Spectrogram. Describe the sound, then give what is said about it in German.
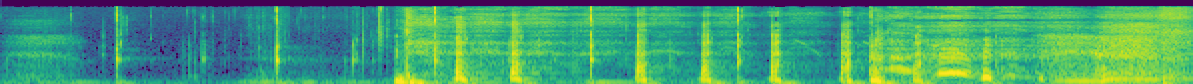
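Wet tongue smacking and sucking clicks, a quick irregular series of about a dozen sharp smacks as the tongue works food loose from a back molar, with some squeaky sucking near the end. “Oder auch bei mir besonders beliebt mit der Zunge aus dem, aus dem Backenzahn so ein Schmatzgeräusch, irgendwie so, als würde man was rausholen, weißt du?”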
